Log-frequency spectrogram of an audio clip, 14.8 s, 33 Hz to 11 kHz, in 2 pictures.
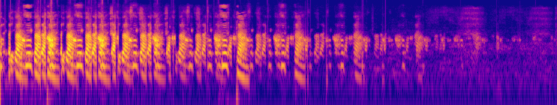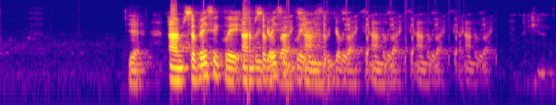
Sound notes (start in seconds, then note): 4.4 speaking French; 13.7 echo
